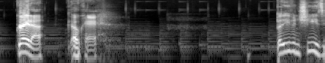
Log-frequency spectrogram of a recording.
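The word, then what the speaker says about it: Grete: Greta rhymes with beta. Greta.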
